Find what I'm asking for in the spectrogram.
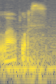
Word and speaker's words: Lovelace: I married a guy from North Carolina who, his name is spelled Lovelace, but they pronounced it Loveless.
